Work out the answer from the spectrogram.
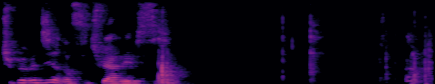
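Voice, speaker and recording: A woman kindergarten teacher giving a remote literacy lesson to young children, slowly and patiently sounding out letters and syllables. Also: mid-range voice. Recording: echoey room.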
